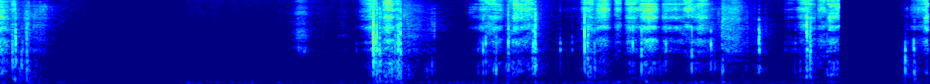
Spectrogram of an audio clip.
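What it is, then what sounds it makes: Pencil writing on a paper notepad. A pencil scratches across a thick notepad of lined paper sheets while writing, as the other hand's fingertip rests on a dictionary page. Quiet, bright, papery scratching comes in uneven bursts and short strokes, broken by two brief silences.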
